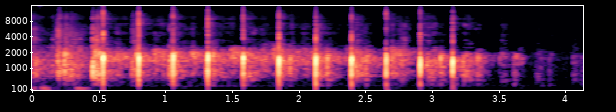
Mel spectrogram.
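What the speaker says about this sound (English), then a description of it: "Thanks for your applause." At a hybrid business awards ceremony in Doha, sparse, evenly spaced claps ring out in a steady rhythm of about a dozen beats, then trail off softly.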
